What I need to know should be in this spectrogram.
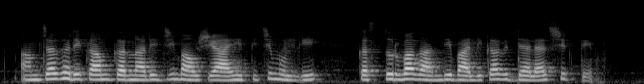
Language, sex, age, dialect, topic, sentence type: Marathi, female, 36-40, Standard Marathi, banking, statement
